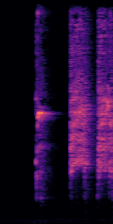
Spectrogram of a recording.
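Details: Desi black francolin in England: a short thin whistled note sliding high, then two loud harsh grating notes in quick succession, the phrase cut short.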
